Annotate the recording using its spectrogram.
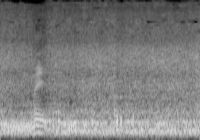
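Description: A man says one short word, then pauses over a steady, even background noise.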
